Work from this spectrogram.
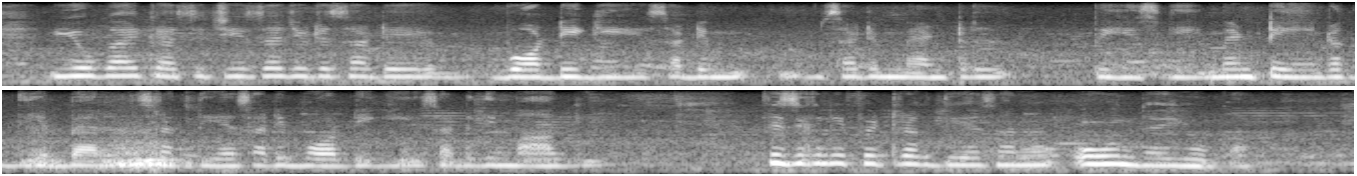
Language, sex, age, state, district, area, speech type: Dogri, female, 18-30, Jammu and Kashmir, Samba, rural, spontaneous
